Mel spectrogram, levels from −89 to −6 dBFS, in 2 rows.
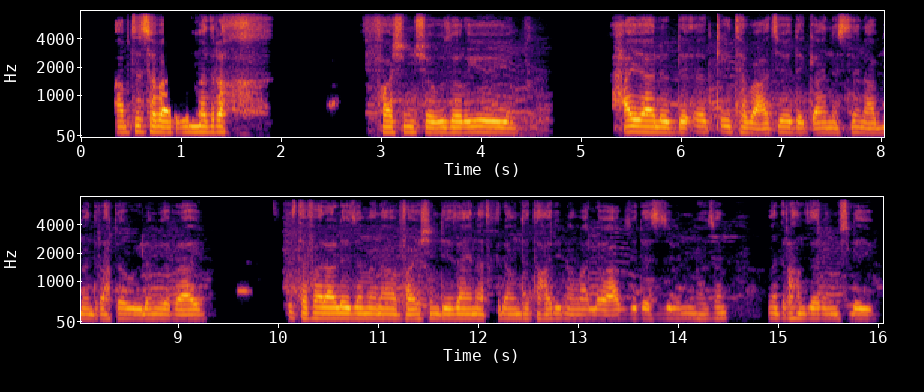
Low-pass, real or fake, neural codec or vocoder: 7.2 kHz; real; none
